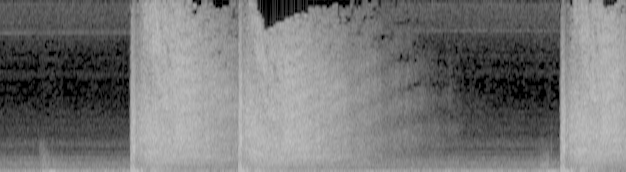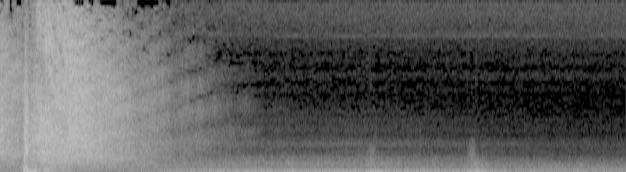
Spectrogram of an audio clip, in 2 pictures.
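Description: Large explosions boom, each followed by a long rolling rumble.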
